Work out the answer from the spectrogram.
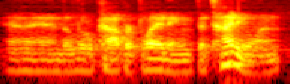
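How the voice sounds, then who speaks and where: A man with a low voice talks through a hands-on tutorial off the cuff. He rambles a little, hesitating and doubling back on phrases. The room rings with echo and some noise sits behind him. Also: little pitch movement, a little fast. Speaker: DIY radio hobbyist presenting a tutorial. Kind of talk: unscripted casual how-to explanation. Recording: roomy echo with background noise.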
